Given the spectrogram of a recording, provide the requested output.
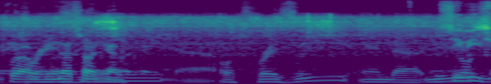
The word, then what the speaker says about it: Frazee: Frazee. Yep. Frazee.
